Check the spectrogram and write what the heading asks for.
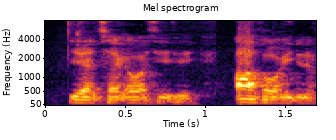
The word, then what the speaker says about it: Taika Waititi: It's just the I don't know how to pronounce his name. What's it? Taika Waititi. Yeah, Taika Waititi.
